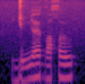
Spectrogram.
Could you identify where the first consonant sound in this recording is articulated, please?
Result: palatal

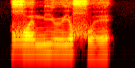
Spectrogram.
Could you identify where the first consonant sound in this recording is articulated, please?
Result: uvular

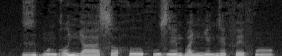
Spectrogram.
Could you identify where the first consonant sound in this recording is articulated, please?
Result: velar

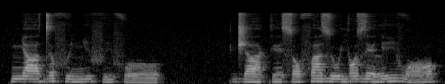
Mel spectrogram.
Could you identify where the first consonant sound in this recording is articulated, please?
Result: palatal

